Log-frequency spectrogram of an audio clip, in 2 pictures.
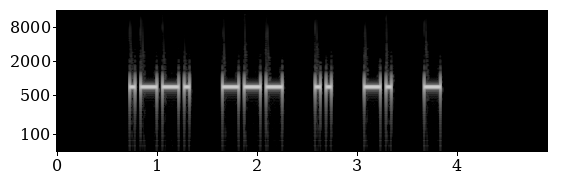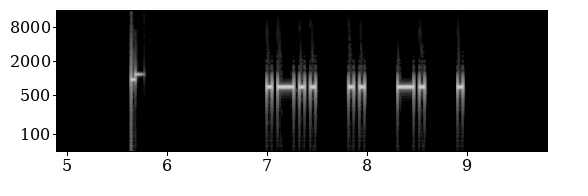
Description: Morse code, heard as a keyed tone, about 22 wpm, spaced as for 16 wpm, 690 Hz. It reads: POINT LINE
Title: 2x Character Spacing - Top 200 Words - 22wpm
